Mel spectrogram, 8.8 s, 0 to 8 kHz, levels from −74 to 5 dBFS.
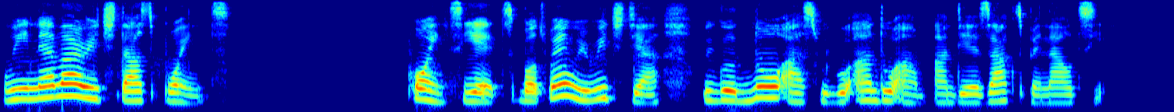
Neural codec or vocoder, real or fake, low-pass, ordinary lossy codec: none; real; none; none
